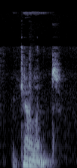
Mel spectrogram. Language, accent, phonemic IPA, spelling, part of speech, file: English, Southern England, /ˈɡælənt/, gallant, adjective / noun / verb, LL-Q1860 (eng)-gallant.wav
- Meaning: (adjective) 1. Brave, valiant, courteous, especially with regard to male attitudes towards women 2. Honorable 3. Grand, noble 4. Showy; splendid; magnificent; gay; well-dressed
